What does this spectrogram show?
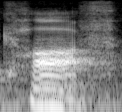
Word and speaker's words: cough: this person is coughing the challenge with cough is the GH um for people who are learning English so just have something flying around here so it's cough it's a it's an F sound at the end so um when you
